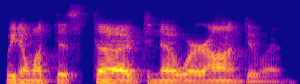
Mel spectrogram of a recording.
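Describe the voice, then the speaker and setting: A man's voice: fairly low pitch, fairly quick, narrow, tinny audio, lightly acted. A man playing a bumbling, folksy private detective in a staged noir parody, stammering and easily rattled. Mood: nervous bluster. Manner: stammering, nervous chuckling, folksy slang.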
